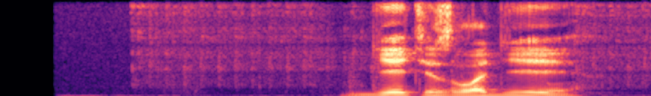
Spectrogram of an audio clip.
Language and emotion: Russian, neutral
